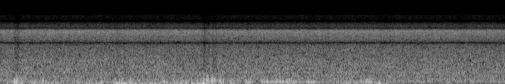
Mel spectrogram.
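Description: Steady rush of a river running over rocks.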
